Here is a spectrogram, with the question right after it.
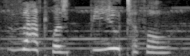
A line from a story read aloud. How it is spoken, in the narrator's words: exclaimed Bits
